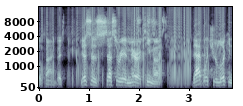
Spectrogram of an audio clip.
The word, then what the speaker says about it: Caesarea: Mediterranean Sea and um I should say it like our guide would say caesarea you know he'd say it that way like Caesar caesarea but uh he was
